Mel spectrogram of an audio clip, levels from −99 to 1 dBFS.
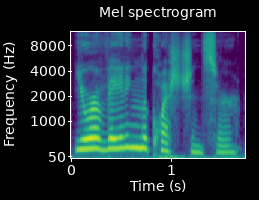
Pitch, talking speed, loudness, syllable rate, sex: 240 Hz, 205 wpm, -16 LUFS, 6.1 syllables/s, female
